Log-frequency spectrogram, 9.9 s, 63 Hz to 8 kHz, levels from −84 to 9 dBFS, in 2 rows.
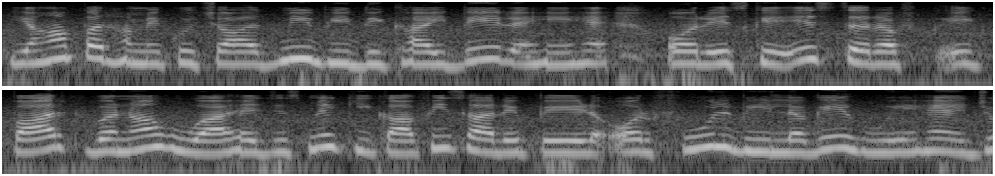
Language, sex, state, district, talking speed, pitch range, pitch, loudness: Hindi, female, Chhattisgarh, Bastar, 205 wpm, 225-265 Hz, 235 Hz, -23 LUFS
